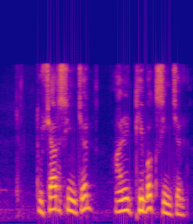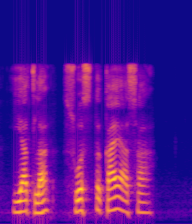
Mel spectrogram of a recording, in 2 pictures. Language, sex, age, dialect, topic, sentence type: Marathi, male, 60-100, Southern Konkan, agriculture, question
